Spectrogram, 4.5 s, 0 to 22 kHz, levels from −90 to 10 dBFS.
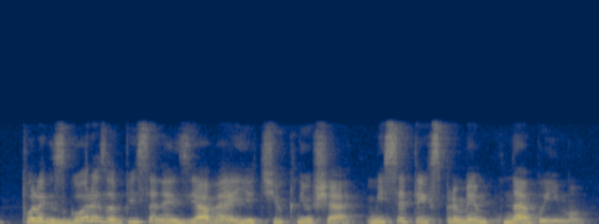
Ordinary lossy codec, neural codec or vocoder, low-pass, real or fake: none; none; 9.9 kHz; real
